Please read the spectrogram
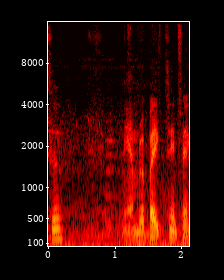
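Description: A man talking, with a short pause in the middle.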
